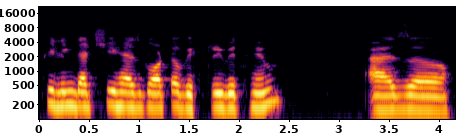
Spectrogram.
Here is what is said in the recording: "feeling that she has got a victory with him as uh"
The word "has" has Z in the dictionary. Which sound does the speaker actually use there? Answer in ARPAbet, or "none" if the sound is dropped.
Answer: Z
